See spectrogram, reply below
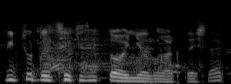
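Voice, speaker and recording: A male gaming host giving casual, excitable commentary while he plays, teasing the game characters and chanting words over and over. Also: fairly high pitch, a little fast. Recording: slightly dull lo-fi recording.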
